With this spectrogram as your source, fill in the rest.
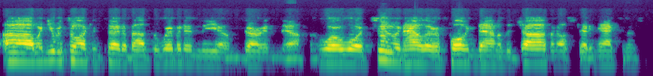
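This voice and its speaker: A man speaking as a remote guest over a video call connection that keeps breaking up, telling a story in a halting way with many fillers. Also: mid-range voice. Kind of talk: casual panel discussion. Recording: tinny phone-like video call audio.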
